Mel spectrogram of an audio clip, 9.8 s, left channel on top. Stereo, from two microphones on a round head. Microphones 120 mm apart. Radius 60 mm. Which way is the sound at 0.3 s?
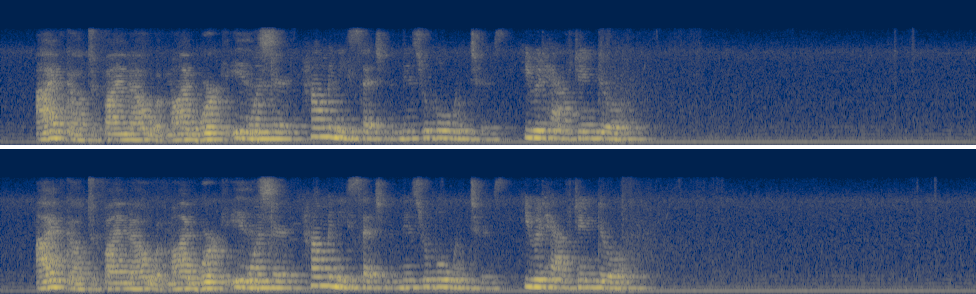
20° right (ahead or behind).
